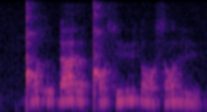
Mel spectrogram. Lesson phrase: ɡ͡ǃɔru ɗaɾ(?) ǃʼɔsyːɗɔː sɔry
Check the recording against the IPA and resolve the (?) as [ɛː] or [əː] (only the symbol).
əː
